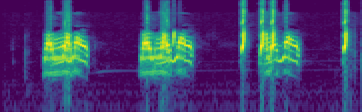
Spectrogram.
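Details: Quail calling on a winter evening: two long nasal, harmonic squawks about a second apart, then a rapid run of sharp clicks around a shorter squawk, with a final click.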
